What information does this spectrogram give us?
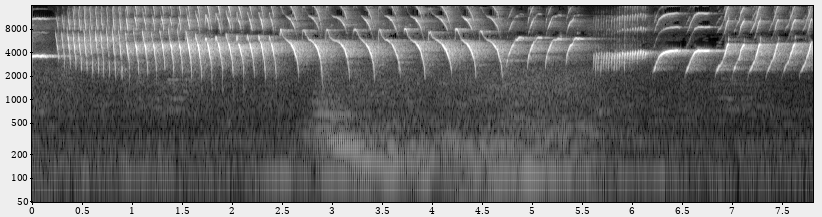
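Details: Canary singing, played to prompt young canaries that rarely sing: long fast series of downward-curving whistled notes, repeated many times per second, followed by a brief rolling trill and more rapid swept notes.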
